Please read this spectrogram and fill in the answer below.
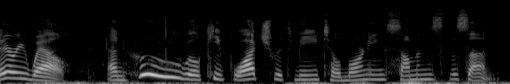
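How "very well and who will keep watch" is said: ordinary delivery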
